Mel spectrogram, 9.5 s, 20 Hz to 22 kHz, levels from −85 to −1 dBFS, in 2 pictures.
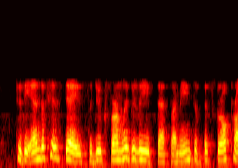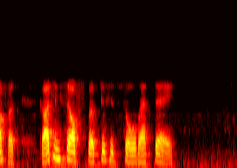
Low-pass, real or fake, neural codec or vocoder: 3.6 kHz; real; none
